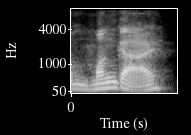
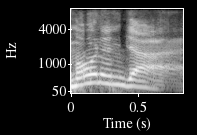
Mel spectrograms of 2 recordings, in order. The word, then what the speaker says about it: Monangai: Just to recap, Kyle Monkey, right? Did I pronounce it right? Mon guy.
